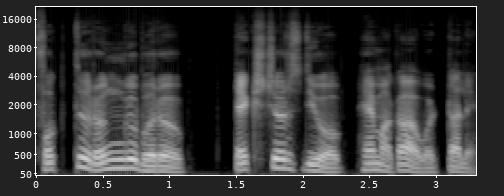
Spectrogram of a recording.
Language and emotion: Goan Konkani, neutral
